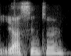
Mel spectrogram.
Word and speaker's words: Jacinto: It is a J, so it's a Y. Jacinto. Cinto, yeah, I guess so. I got to take Spanish classes. It's a Y. I thought it was a W.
